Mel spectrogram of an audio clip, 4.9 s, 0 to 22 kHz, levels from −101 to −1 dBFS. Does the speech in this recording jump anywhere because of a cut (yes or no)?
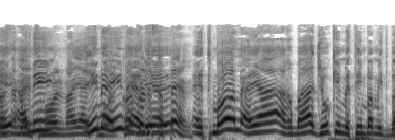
no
